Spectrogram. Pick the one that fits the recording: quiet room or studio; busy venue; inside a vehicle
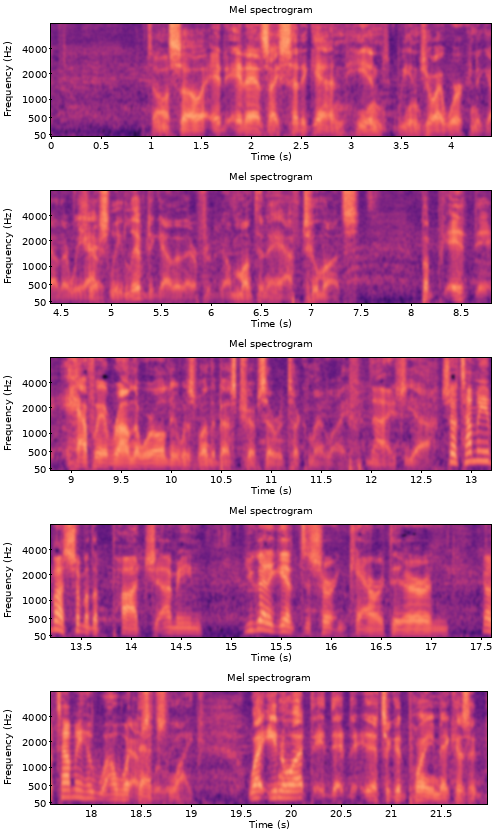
busy venue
